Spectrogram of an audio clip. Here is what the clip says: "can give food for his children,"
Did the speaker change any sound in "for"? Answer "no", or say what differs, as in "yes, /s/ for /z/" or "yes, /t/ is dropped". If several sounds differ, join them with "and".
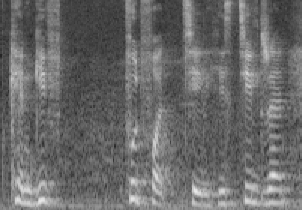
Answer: yes, /l/ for /ɹ/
